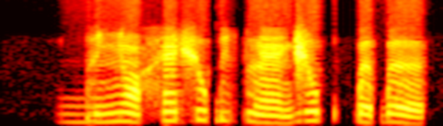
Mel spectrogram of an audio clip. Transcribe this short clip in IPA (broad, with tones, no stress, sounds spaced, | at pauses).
ɡ͡b ɨ˧ ɲ ɔ̃˦˨ h ɛ̃˦ ʃ u˦ ɓ i˧ p l ɛ̃˨ d͡ʒ o˦ p k͡p ə˦˨ ɓ ə˦˨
